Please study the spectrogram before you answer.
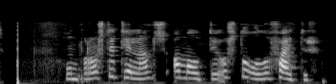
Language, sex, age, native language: Icelandic, male, 12, Icelandic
